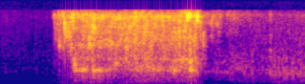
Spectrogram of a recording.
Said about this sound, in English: I like to now pour libation down north from which we travel to get to the south. And I say, Ashe.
